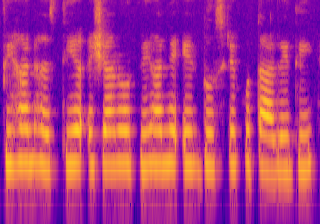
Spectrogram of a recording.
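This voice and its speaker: A woman narrating a family love story in a steady, even reading. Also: high-pitched, moderate pace.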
